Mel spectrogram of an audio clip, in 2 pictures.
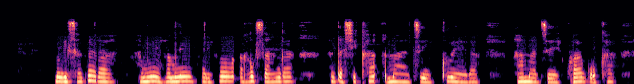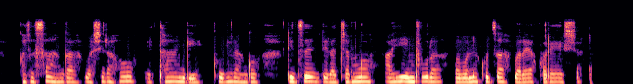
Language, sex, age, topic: Rundi, female, 25-35, education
